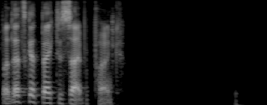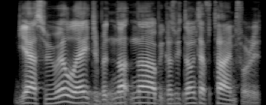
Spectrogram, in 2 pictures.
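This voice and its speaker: Chatting relaxedly with his stream's chat, a young man from Switzerland gives casual commentary on the game he's playing live, frequently starting sentences over. His mid-range, creaky voice keeps a measured pace with long pauses. The sound is clean studio audio with no echo.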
